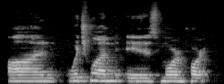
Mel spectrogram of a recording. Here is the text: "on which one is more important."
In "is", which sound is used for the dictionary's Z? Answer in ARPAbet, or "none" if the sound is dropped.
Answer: Z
